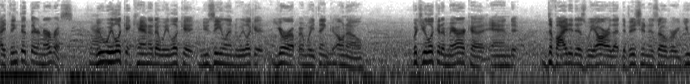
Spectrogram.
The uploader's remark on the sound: The Unity Project What’s UP? Podcast at AmFest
